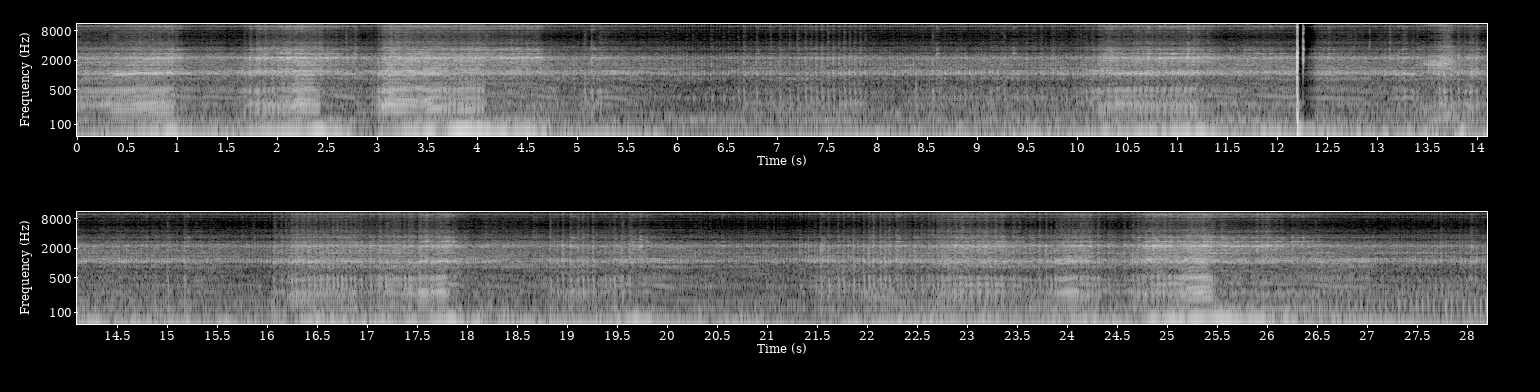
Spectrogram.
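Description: Dirt bike engine running under the rider, revving up and down as the bike is ridden over rough ground. There is one sharp knock about twelve seconds in.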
